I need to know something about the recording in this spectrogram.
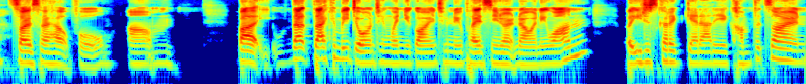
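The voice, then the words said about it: Australian accent. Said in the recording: “if you have a different accent, people are going to be kind of like, oh, Australia... people love Aussies... They love our accents... I think we sound absolutely terrible”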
